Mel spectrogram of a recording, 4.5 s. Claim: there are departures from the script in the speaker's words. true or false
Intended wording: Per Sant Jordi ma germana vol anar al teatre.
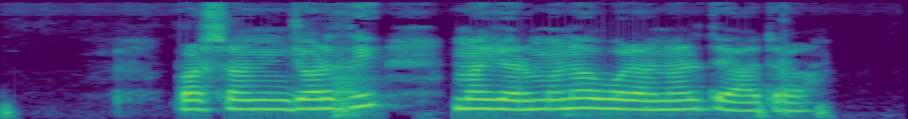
false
